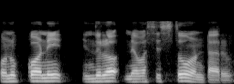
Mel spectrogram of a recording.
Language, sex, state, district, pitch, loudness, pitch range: Telugu, male, Andhra Pradesh, Krishna, 145 Hz, -16 LUFS, 130-150 Hz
